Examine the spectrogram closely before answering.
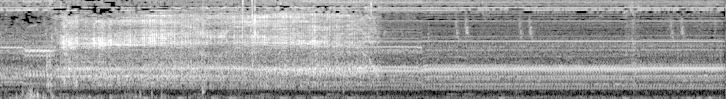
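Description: Hydraulic pump of a radio-controlled model excavator running, a steady whine made of several pitches, with a louder hiss layered on from about one second in to about five seconds in while the arm works.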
